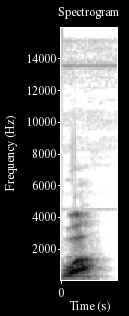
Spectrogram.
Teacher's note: या हमारा तालव्य है, व हमारा दंतोष्ठ है, यानी व मतलब दंतोष्ठ वर्ण है, यानी कि व का उच्चारण करते समय हमारा जो दांत है ओष्ठ को स्पर्श करता है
